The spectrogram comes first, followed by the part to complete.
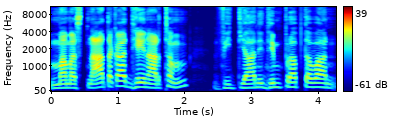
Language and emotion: Sanskrit, happy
